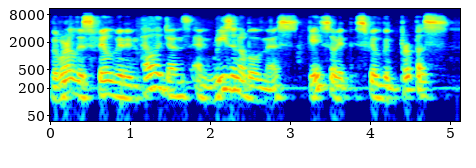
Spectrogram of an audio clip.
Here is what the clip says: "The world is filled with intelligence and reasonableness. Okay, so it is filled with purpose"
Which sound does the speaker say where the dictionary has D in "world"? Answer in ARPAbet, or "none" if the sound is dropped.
D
